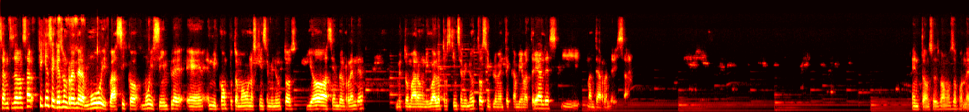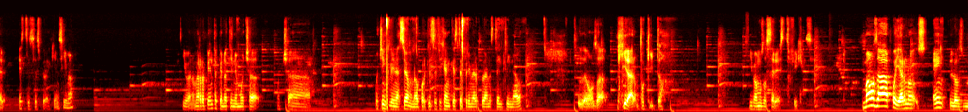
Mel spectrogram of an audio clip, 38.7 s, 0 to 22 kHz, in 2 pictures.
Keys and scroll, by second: 20.5 v, 24.3 super+t, 33.9 Return.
